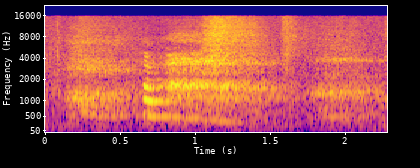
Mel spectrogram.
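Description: A person's sharp, breathy gasp, then a short vocal 'ooh' about two-thirds of a second in whose pitch falls steadily: a startled reaction to the icy frozen T-shirt.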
